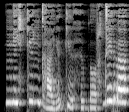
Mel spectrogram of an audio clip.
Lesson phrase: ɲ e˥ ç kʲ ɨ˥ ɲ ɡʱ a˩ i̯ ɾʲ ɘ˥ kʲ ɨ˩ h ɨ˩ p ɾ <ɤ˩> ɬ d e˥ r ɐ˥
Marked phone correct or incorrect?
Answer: incorrect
